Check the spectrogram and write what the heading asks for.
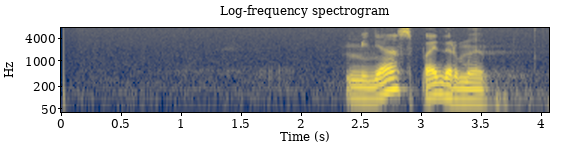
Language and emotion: Russian, neutral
